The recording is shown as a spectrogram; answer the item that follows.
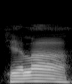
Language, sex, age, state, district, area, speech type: Assamese, male, 30-45, Assam, Biswanath, rural, read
